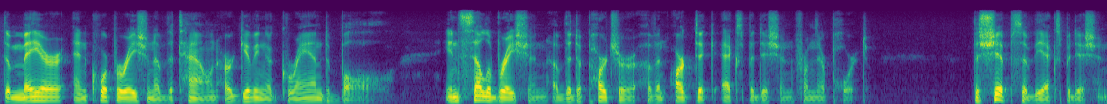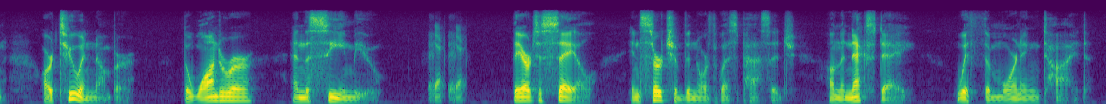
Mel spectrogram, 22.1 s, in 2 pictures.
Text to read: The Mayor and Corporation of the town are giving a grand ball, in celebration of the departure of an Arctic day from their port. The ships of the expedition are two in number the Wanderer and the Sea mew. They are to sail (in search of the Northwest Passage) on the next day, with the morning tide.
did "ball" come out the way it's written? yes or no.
yes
